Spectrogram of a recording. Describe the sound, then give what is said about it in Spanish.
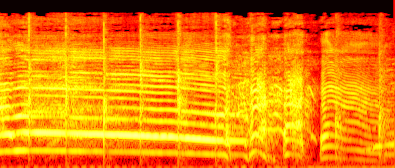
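Steady rhythmic hand clapping runs beneath a loud, sustained cheering voice that holds a long whooping tone before breaking into excited shouts near the end. “no, muy bien, se ganó el aplauso”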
